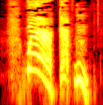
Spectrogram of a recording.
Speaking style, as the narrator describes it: the helmsman shouted

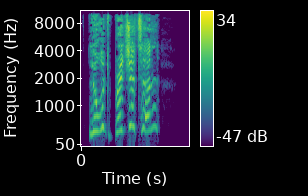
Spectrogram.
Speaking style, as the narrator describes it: Kate called out again

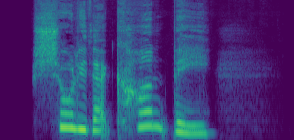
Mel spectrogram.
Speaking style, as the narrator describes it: Kitty gasped

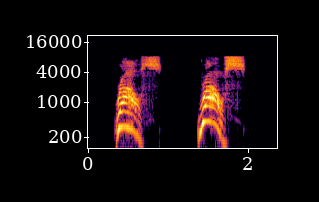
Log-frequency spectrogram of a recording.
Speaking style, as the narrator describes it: is screamed into the room

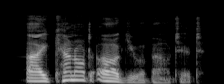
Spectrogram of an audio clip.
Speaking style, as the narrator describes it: replied Prince Andrei coldly

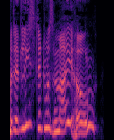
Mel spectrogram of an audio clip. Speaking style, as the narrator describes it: Precious snapped

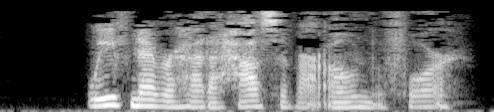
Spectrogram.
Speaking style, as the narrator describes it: she said

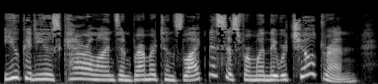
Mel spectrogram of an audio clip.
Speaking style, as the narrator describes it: Helen suggested in a peppery tone

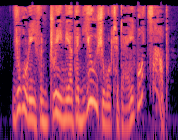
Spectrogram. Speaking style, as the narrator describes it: Patrick leant over and whispered

